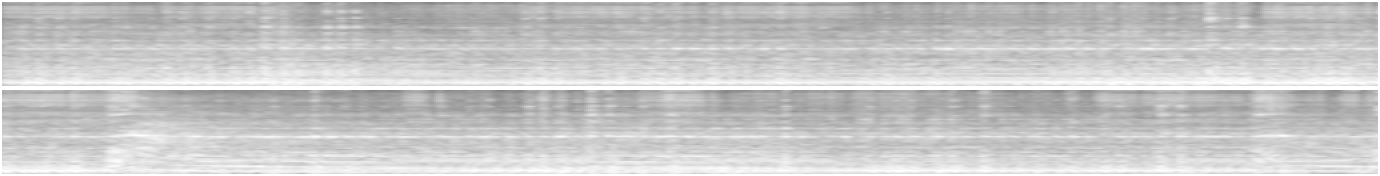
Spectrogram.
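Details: FG Marder petrol RC car, two-stroke, started without choke after repairing the front end and adjusting the brake/throttle linkages. Steady buzzing note with a brief dip and recovery mid-clip, no misses or surging; engine running healthy.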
